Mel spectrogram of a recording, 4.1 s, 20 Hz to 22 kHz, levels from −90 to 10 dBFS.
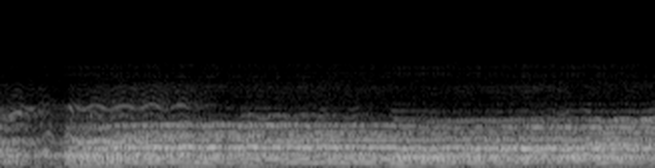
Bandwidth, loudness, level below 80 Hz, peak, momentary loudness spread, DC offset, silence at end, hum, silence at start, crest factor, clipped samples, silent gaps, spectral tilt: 3.6 kHz; -28 LUFS; -56 dBFS; -14 dBFS; 2 LU; under 0.1%; 0 s; none; 0 s; 14 dB; under 0.1%; none; -11.5 dB/octave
